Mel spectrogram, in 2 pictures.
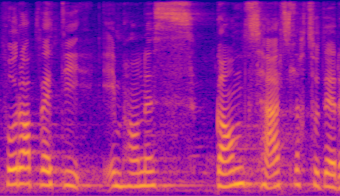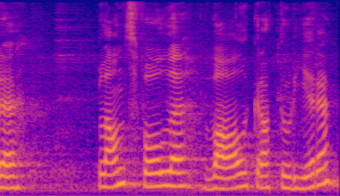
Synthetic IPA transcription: foɾɑpvɛtːiɪmɦɑnəsɡ̥ɑnt͡shæɾt͡slɪχt͡sudɛɾə | b̥lɑnt͡sfɔlːəvɑːlɡ̥rɑt̪uliːəɾə

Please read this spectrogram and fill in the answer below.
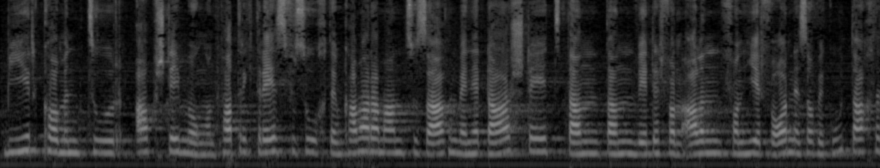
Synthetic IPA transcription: viːɾkʰɔmənt͡suːɾʔɑpʃtɪmʊŋʊntpʰatɾɪktʁeːsfɛɾzuːxt̚d̥eːmkʰɑməʁamant͡suzaːɡn̩vɛneːɐdaːʃteːtd̥and̥anvɪɐteːɾfɔnʔalənfɔnhiːfɔɾnəzoːbəɡuːtɑχtət

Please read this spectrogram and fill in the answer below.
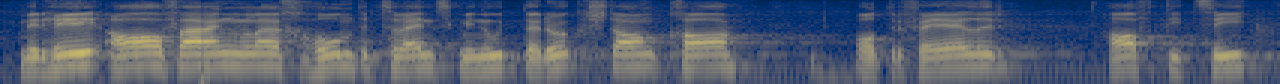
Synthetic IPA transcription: mɪɾɦɛʔɑːfæŋləχhʊnd̪ət̚t͡sʋɛnt͡skminut̪əɾɵkχʃtɑŋkχɑː | ɔd̪̥əɾfɛːləɾ | hɑft̪it͡sit

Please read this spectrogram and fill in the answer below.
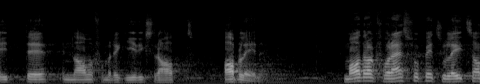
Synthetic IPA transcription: ɪtːeɪnnɑːməfɔmɾɛɡiːɾɪksrɑːt | ɑbleːnə̰ | mɑːd̥̪ɾɑːkfoɾɛsfopʰeːt͡sulɛɪtsɑ

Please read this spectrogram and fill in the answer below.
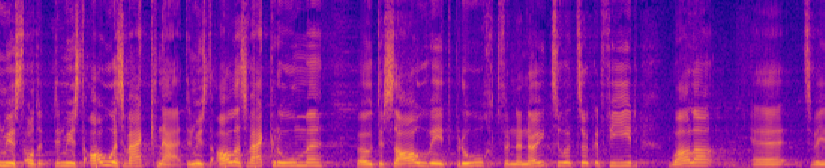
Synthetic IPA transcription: myəst̪ɔd̪əɾd̥ɪmyəst̪ɑlːəsʋæknæ̰ːd̥̪ɛmyəst̪ʔɑlːəsʋækɾuːmə | ʋœwd̪əɾsɑːwvɪtpɾuːχtfʏɾnənœʏt͡suət͡søɡəɾfiːɾ | wɑlɑ | ɛːt͡sʋɛ

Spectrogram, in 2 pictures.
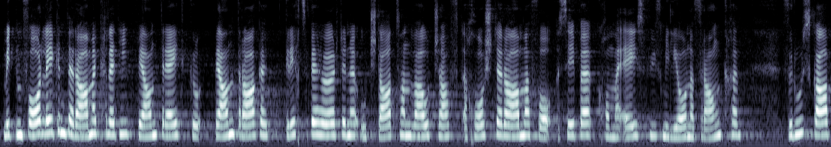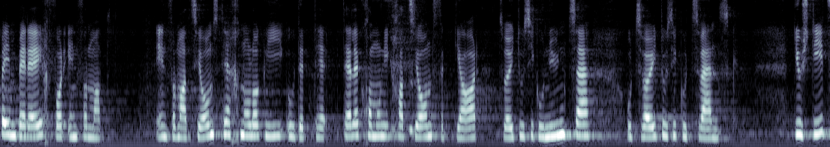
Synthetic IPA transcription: mɪtːəmfoːrlɪɡənd̪əɾɑːməkʰɾɛdit | b̥eɑntɾɑːɡ̥ətkɾɪχt͡sb̥ehøːrdənəʔutʃtɑːtt͡sɑnvɑltʃɑftəχɔʃtəɾɑːməfɔsɪbəkʰɔmɑʔɛɪsfyːfmiljoːnəfɾɑŋkχə | fʏɾuːskɑːbəɪmbeɾɛɪχfɔɾ | ɪnfɔɾmɑt͡sjoːnstʰɛχnɔloɡiːʔud̪ətʰɛlekʰɔmunikʰχɑt͡sjoːnfʏɾtjɑːɾ | t͡sʋœʏtuːsiɡunyːnt͡sæut͡sʋœʏtuːsiɡut͡sʋænt͡sk | tjuʃtit͡s

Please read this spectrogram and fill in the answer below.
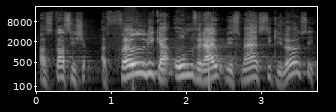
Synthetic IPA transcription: ɑlsod̥ɑsɪʃ | əfœlːɪɡəʔʊnfəɾhɛltnɪsmɛːsiɡiløːsi

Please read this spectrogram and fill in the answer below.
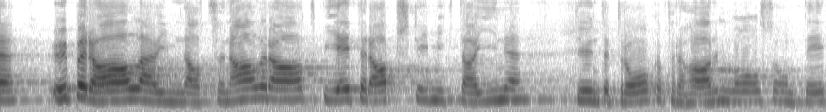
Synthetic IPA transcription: ə | ʔʏbəɾɑːlaʊɪmnɑt͡sjonɑːlɾɑːtb̥ijedəɾɑpʃtɪmːiɡd̥ɑːinə | tyənd̥̪əfɾoːɡ̥əfəɾɦɑɾmloːsəʊntdɛ

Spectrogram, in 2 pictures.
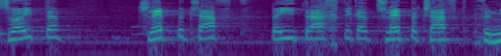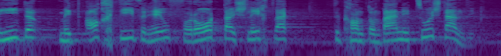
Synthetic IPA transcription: t͡sʋœʏt̪ə | tʃlɛpːəkʃæft | b̥ɛiːt̪ɾæχt̪ɪɡətʃlɛpːəkʃæftfəɾmiːdəmɪt̪ʰɑkʰt̪iːfəɾɦɪlffɔɾoːtɑːɪʃʃlɪχtʋæɡ | d̪̥əɾkʰɑnt̪onbæːɾnːɪt̚t͡suəʃtænd̪ɪɡ̥

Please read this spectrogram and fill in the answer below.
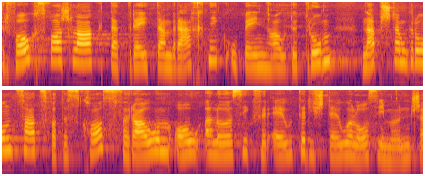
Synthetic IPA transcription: d̥əɾfɔlχsfɔːrʃlɑːkd̥æːt̪ɾɛɪt̚d̥æmɾæχnɪkub̥eɪnɦɑwtədɾʊmnæpʃt̚d̥æmɡɾʊntsɑt͡sfɔd̥əskʰɔsfɔɾɑləmʔɔwʔəløːsɪkfʏɾɛltəɾiʃtɛwəloːsimœnʃə

